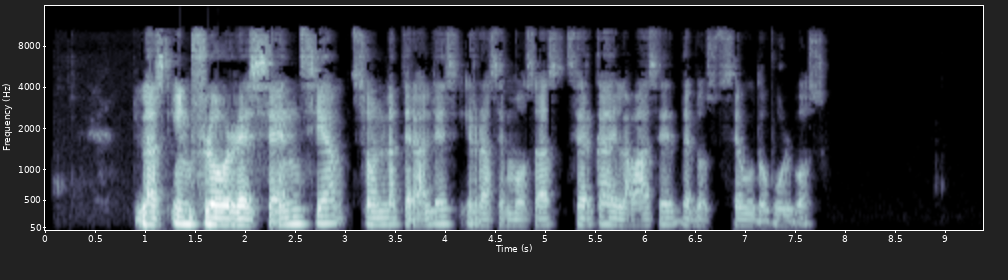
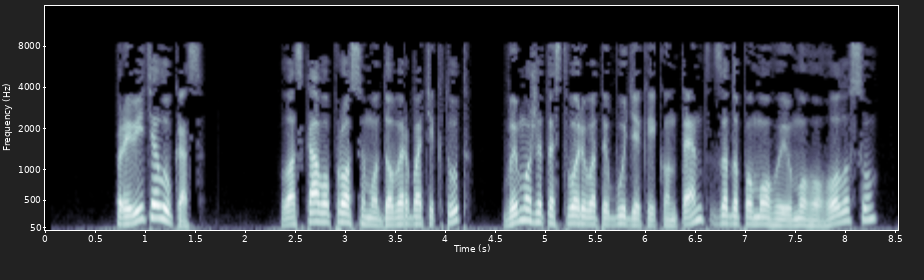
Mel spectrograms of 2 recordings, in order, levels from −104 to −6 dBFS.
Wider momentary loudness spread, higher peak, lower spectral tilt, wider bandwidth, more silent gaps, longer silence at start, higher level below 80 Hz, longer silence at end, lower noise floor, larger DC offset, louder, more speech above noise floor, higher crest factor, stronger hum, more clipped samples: first, 18 LU vs 9 LU; about the same, 0 dBFS vs -2 dBFS; second, -4.5 dB/octave vs -7 dB/octave; first, 11.5 kHz vs 8.8 kHz; neither; first, 0.9 s vs 0.7 s; second, -52 dBFS vs -46 dBFS; first, 1.65 s vs 0.25 s; first, under -90 dBFS vs -64 dBFS; neither; about the same, -18 LUFS vs -19 LUFS; first, over 71 dB vs 45 dB; about the same, 20 dB vs 18 dB; neither; neither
